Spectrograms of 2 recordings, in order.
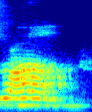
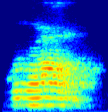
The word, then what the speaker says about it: Ram: And the seed mantra for this energy center is Ram. Ram. Spelled like Ram, R-A-M.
